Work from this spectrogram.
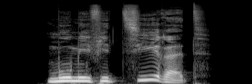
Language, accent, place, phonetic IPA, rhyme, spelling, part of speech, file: German, Germany, Berlin, [mumifiˈt͡siːʁət], -iːʁət, mumifizieret, verb, De-mumifizieret.ogg
- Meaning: second-person plural subjunctive I of mumifizieren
